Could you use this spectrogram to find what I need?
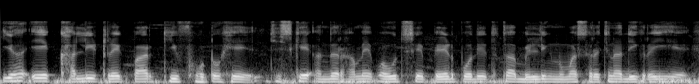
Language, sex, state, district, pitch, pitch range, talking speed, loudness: Hindi, male, Uttar Pradesh, Lalitpur, 125 Hz, 120-135 Hz, 195 wpm, -12 LUFS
